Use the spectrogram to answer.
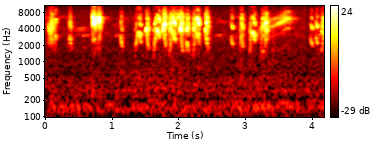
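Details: Male Crimson Sunbird (sogon) singing in a lure recording aimed at provoking rival responses. Quick, very high chips and trills form clustered bursts, with a thin rising whistle near the end.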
